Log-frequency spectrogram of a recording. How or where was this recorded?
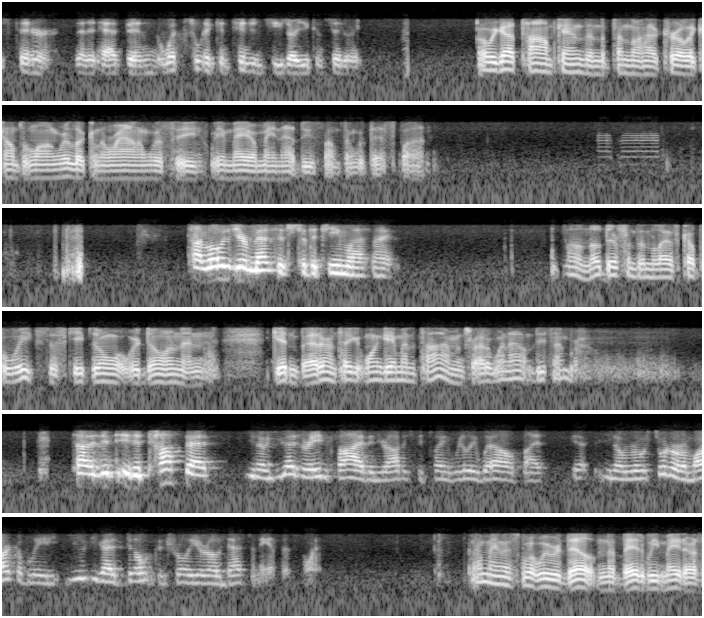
phone line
